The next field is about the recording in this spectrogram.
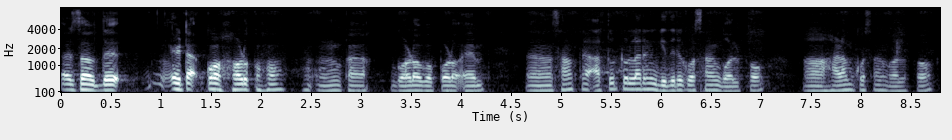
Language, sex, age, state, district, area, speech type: Santali, male, 18-30, West Bengal, Bankura, rural, spontaneous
